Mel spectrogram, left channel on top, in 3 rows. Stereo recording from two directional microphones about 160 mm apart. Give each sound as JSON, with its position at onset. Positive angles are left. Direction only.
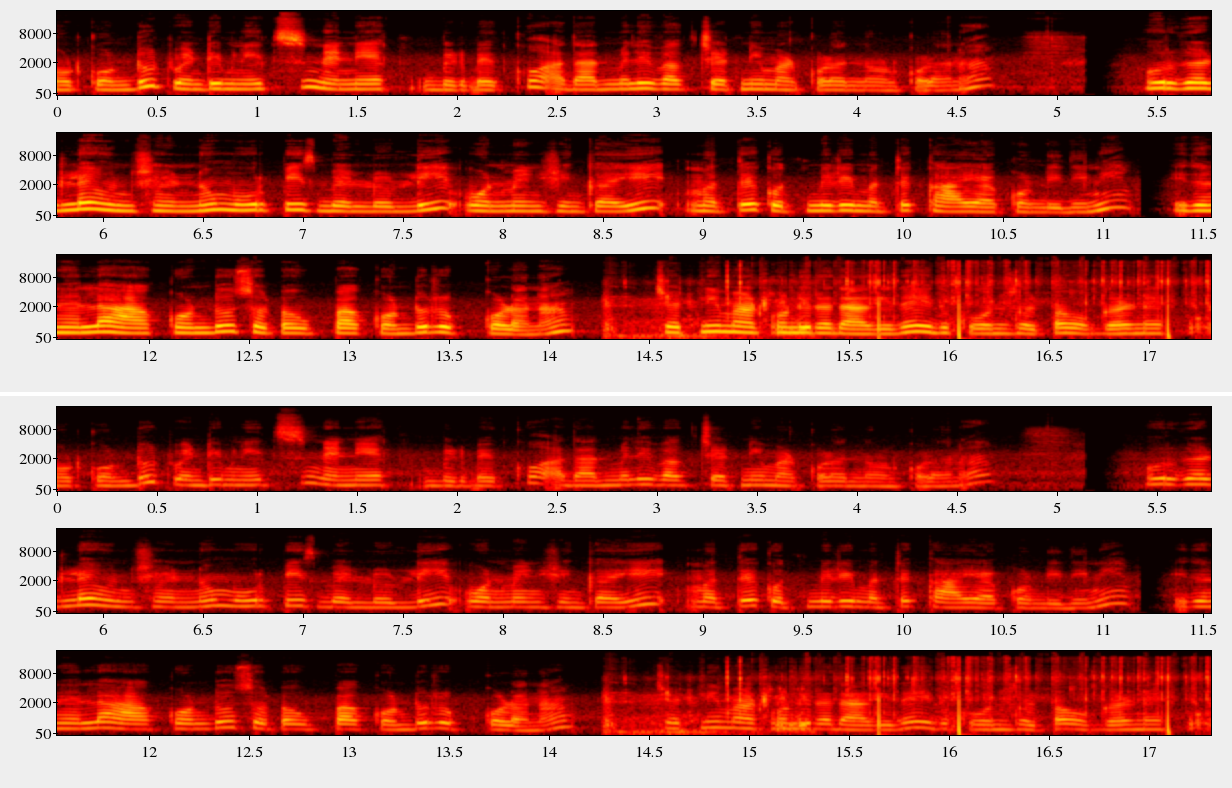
{"t": 0.0, "sound": "a woman's voice", "side_deg": 30}
{"t": 14.8, "sound": "speech", "side_deg": 0}
{"t": 15.3, "sound": "speech", "side_deg": 40}
{"t": 15.5, "sound": "speech", "side_deg": 0}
